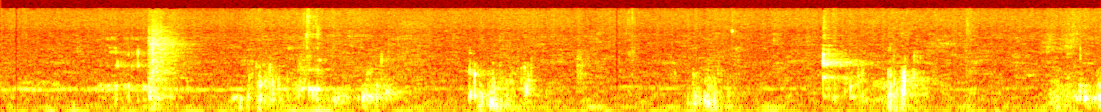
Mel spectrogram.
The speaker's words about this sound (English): At this point, I want everyone to pour and drink a glass of water. A whole glass? Mm-hmm. I just have a water bottle.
